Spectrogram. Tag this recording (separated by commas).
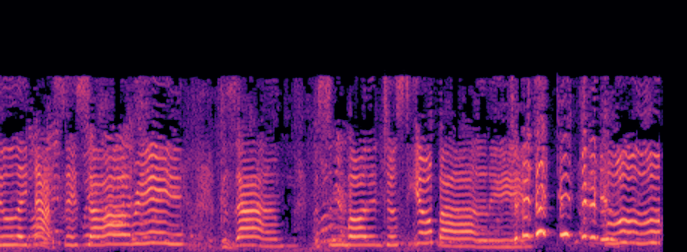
Speech, Female singing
